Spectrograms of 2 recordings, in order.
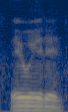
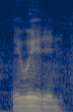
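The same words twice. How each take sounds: The two takes are said the same way.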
